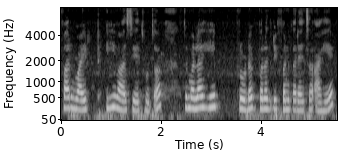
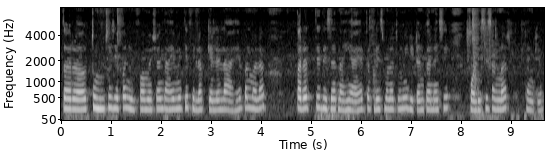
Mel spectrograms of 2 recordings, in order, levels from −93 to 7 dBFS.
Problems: background sounds at intervals, low volume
